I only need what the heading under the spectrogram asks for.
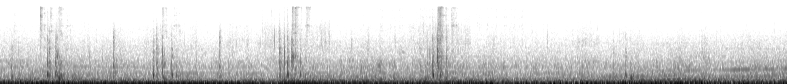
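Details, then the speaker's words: Rear aftermarket sway bar heard while driving over bumps and rocking the car; short sharp clunks every second or two over road rumble, from end link bolts loosening without lock washers and dry polyurethane bushings. "Basically, like every little bump that I'm hitting right now, you can just hear the rear sway bar just kind of just going clunk, clunk, clunk, clunk, clunk, clunk, and it's really annoying."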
